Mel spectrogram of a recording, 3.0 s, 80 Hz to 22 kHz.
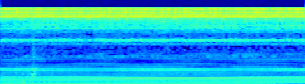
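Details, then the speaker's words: Magnum Energy MS4024PAE 4000W 24VDC pure sine inverter/charger, 240V input initialized, charging over 100 amps (about 85 A DC registered): low steady electrical hum, even buzz, no rattle or crackle; normal transformer hum under heavy charging. "can hear the buzz in the back so we put in over 100 amps"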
